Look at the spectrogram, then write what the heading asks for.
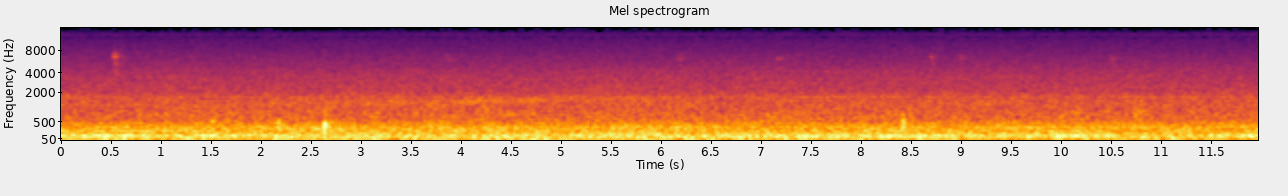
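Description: Only a steady low hum and rumble of background noise is heard, with no animal calls.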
